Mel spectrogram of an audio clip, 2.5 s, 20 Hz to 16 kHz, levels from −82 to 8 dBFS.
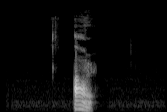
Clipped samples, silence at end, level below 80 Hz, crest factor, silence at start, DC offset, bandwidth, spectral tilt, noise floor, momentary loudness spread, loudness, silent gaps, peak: under 0.1%; 1.15 s; -56 dBFS; 24 dB; 1.1 s; under 0.1%; 9.6 kHz; -7 dB/octave; -67 dBFS; 26 LU; -19 LUFS; none; 0 dBFS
